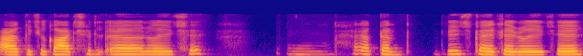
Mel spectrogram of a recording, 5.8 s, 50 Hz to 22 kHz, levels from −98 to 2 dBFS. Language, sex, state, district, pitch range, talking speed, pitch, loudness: Bengali, female, Odisha, Nuapada, 200-215 Hz, 115 wpm, 205 Hz, -19 LUFS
